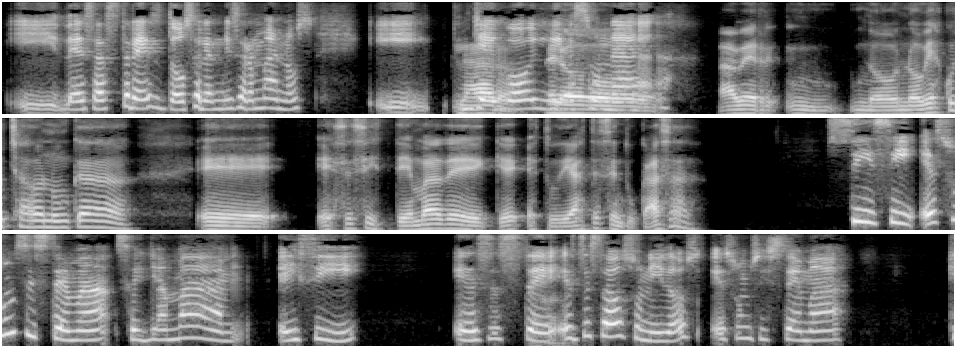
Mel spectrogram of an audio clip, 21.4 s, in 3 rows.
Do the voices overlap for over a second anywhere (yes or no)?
yes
